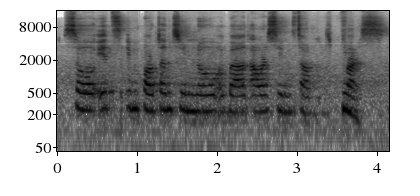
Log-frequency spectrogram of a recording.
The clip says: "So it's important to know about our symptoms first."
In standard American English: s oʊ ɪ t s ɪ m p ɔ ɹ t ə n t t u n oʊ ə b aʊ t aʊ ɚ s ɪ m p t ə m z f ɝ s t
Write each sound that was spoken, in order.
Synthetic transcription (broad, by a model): s oʊ ɪ t s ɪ m p ɔ ɹ t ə n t t u n oʊ ə b aʊ t aʊ ɚ s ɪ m t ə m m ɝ s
